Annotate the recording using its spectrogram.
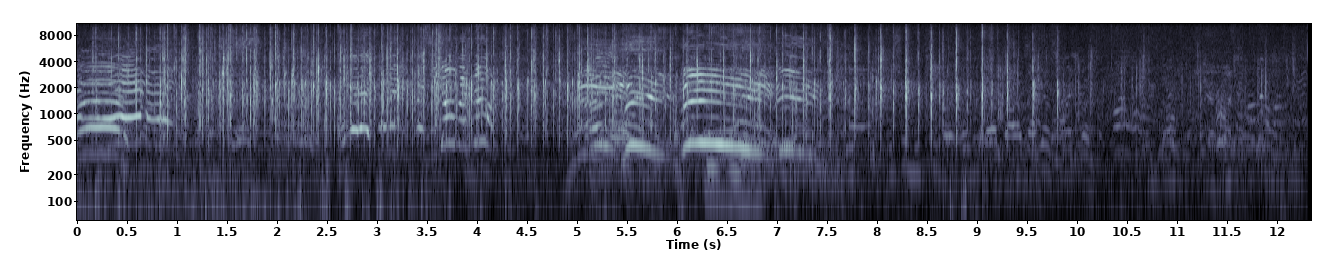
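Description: Many people clap their hands rapidly.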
